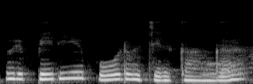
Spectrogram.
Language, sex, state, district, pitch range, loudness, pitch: Tamil, female, Tamil Nadu, Kanyakumari, 190-245 Hz, -15 LUFS, 230 Hz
